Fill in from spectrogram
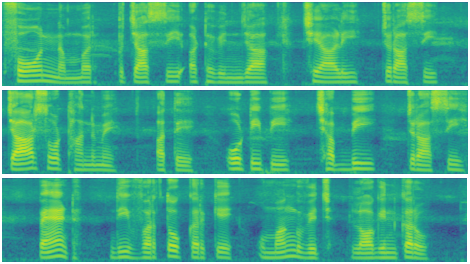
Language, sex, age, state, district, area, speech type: Punjabi, male, 18-30, Punjab, Hoshiarpur, urban, read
